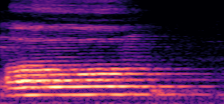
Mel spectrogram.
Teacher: इनका उच्चारण करते समय बहुत ज्यादा समय लगता है यानी तीन मात्राओं का समय लगता है किसी को दूर से बुलाने के लिए या पुकारने के लिए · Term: त्रि मात्रिक स्वर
